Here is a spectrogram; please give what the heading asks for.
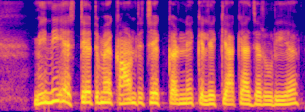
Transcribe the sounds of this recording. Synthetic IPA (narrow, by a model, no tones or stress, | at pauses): miːniesʈeːʈmẽkaːʊ̃ɳʈt͡ʃeːkːɐɾnekeliekjaːkjaːzɐɾuːɾiɦɛː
